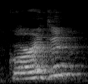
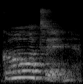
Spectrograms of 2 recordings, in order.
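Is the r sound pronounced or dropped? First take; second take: pronounced; dropped. First: The r sound is clearly pronounced. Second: The r sound is dropped.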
